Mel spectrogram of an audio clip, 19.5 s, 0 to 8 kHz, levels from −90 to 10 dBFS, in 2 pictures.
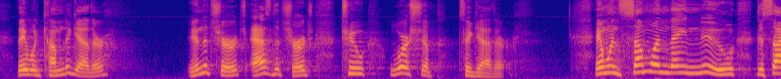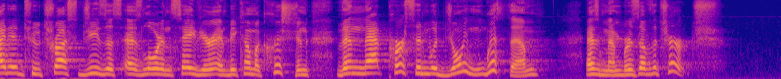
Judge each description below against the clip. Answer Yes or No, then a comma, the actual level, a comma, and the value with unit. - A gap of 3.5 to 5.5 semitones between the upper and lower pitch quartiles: Yes, average, 4.3 semitones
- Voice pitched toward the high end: Yes, high, 215 Hz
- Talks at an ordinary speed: No, slow, 130 wpm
